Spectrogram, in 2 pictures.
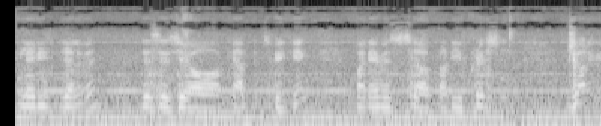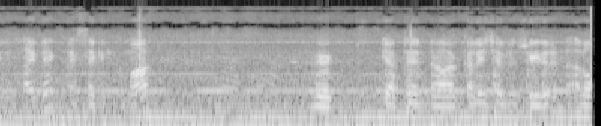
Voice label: Pilot conversation; مکالمه خلبان با مسافران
